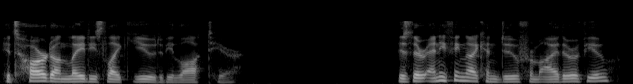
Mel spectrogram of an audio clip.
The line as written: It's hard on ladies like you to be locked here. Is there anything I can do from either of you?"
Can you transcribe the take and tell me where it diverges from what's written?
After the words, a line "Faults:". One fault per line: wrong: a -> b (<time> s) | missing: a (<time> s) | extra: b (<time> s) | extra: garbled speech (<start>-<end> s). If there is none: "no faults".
It's hard on ladies like you to be locked here. Is there anything I can do from either of you?"
Faults:
no faults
